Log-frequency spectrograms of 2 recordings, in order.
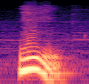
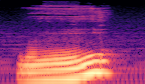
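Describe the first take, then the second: First: The pitch falls sharply from high to low. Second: The pitch rises from mid to high. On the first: "The last tone is U" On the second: "The second tone is U"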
